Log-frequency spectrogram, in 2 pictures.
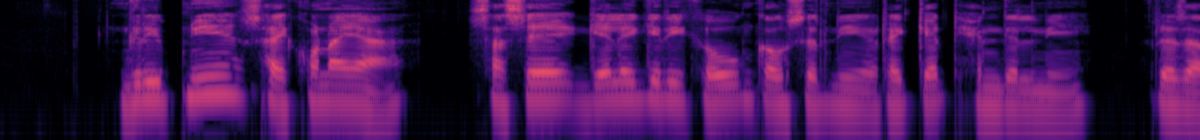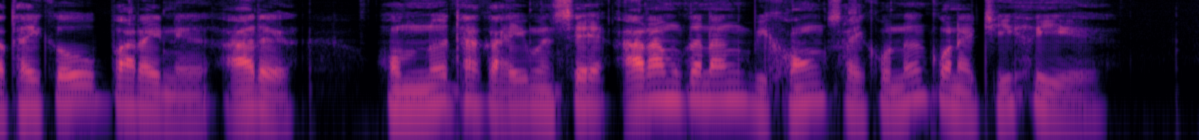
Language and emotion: Bodo, neutral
